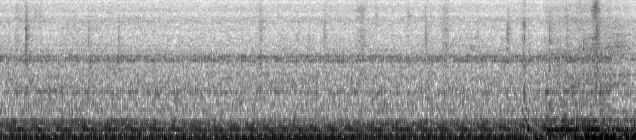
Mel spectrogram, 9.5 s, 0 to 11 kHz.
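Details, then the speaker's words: Champion 3400 W dual fuel inverter generator (model 100263), new unit, shipped with damaged regulator; heard from outside speeding up under microwave load, steady low quiet hum, normal running under load. "I can hear this generator speed up outside but certainly not very loud"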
